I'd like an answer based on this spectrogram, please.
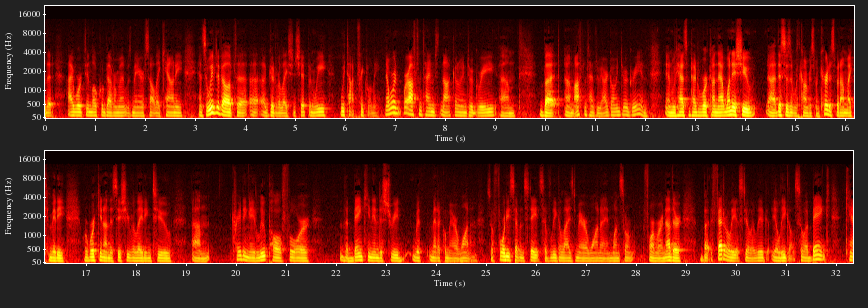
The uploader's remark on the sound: In front of an audience at KSL Broadcast House.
